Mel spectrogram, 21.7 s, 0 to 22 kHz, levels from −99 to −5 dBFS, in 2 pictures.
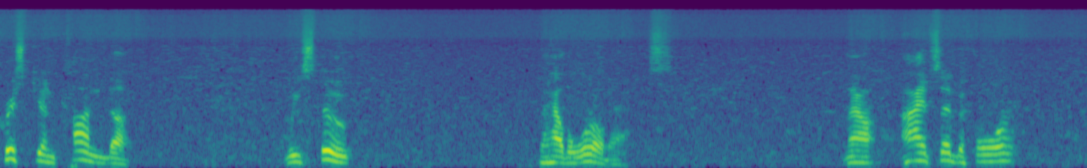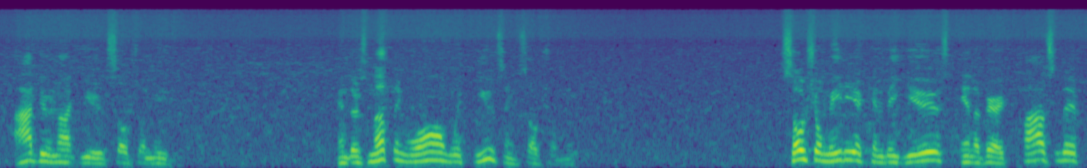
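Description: A speech recording carries noise suppressor artifacts from start to finish. The room noise, sitting about 13 dB below the speech, is pulled down by about 18 dB in the gaps and then swells back under each phrase. On a spectrogram the background shows as a patchy, pumping floor, with scattered isolated bins twinkling between words instead of an even haze. The suppressor also causes speech cut by the noise suppressor. It mistakes quieter parts of the talker for noise and drops them by about 16 to 20 dB, so soft consonants and word endings sound swallowed. This happens at 0.00–1.32 s, 2.84–3.54 s, 5.39–6.70 s, 8.44–12.63 s, 14.24–16.66 s and 18.69–21.46 s. Within each stretch only brief fragments are hit, adding up to somewhere between a tenth of a second and about a second. In the waveform these appear as abrupt notches in the envelope, and on the spectrogram as missing high-frequency consonant energy at syllable edges.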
